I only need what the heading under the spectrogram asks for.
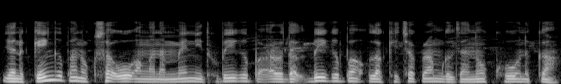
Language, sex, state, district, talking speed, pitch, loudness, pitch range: Garo, male, Meghalaya, South Garo Hills, 130 wpm, 135 Hz, -20 LUFS, 125-145 Hz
